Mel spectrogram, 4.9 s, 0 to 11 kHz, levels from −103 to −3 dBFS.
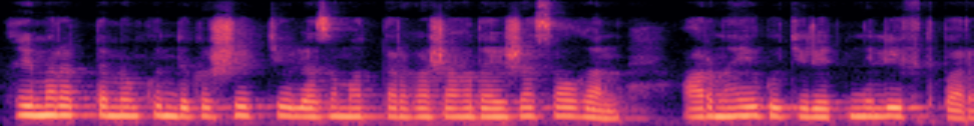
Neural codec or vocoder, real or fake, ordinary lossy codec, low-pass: none; real; none; none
